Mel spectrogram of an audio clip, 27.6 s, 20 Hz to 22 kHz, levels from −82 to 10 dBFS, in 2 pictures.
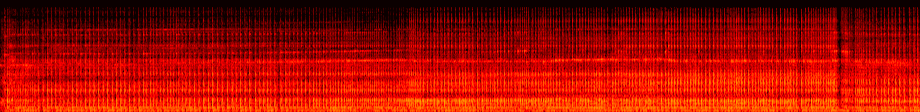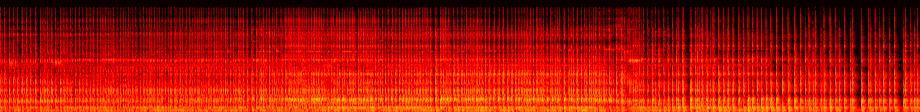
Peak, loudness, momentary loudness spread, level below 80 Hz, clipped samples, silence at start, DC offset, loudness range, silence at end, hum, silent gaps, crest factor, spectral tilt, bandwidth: -6 dBFS; -27 LUFS; 7 LU; -42 dBFS; under 0.1%; 0 s; under 0.1%; 6 LU; 0 s; none; none; 20 dB; -4.5 dB/octave; 17 kHz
